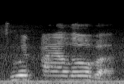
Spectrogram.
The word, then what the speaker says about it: Tagovailoa: If it was King Tonga, he'd kick their asses for saying the name wrong. True. Tua Tagovailoa.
